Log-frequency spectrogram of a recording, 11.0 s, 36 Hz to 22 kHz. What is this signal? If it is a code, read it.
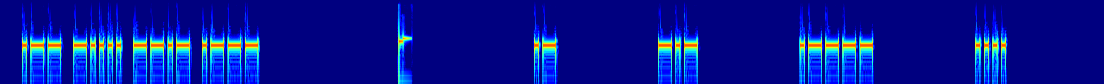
Morse code, heard as a keyed tone, about 28 wpm, spaced as for 12 wpm, 700 Hz. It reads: W6QJ AK1H
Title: USA Call Signs - 8x Character Spacing - 28wpm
